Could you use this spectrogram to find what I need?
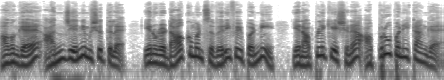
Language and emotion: Tamil, surprised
